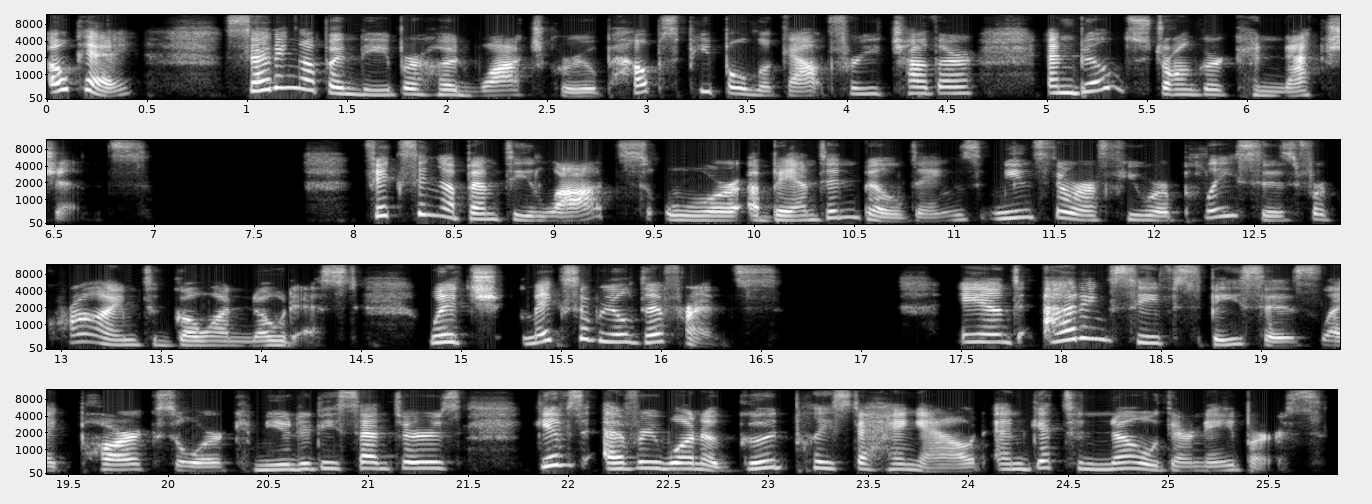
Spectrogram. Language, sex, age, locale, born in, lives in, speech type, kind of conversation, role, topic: English, female, 50-54, en-US, United States, United States, read, expert-assistant, expert, How can neighborhoods become safer for everyone?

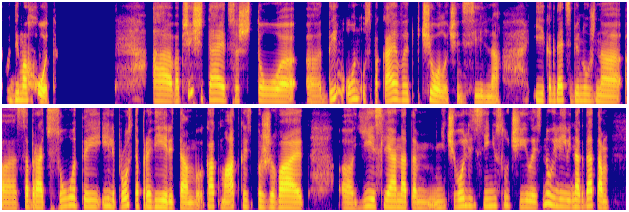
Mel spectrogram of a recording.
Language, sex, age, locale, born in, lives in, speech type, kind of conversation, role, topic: Russian, female, 35-39, ru-RU, Russia, United States, conversation, podcast, guest, Как, по-твоему, можно защитить пчёл и других насекомых?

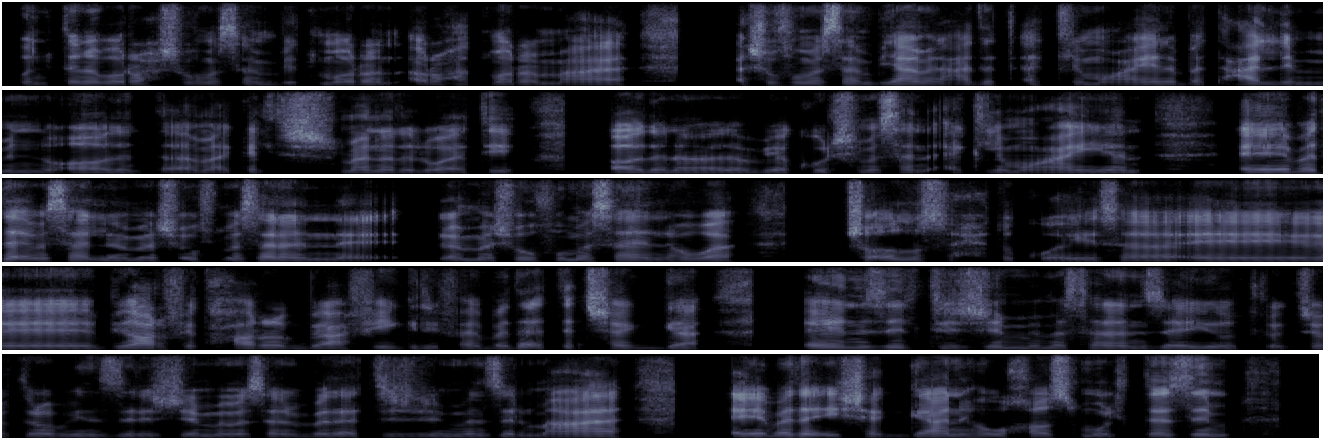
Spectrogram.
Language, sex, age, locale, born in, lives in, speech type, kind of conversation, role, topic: Arabic, male, 20-24, ar-EG, Egypt, Egypt, conversation, podcast, guest, إيه دور الصحاب والأهل في إنهم يدعموا التغيير الصحي؟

